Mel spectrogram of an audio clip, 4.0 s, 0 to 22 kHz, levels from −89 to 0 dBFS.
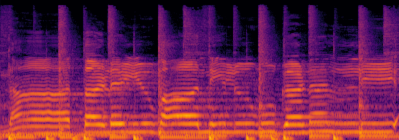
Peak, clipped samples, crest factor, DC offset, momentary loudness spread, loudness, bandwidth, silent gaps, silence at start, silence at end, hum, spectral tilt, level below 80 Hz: -8 dBFS; under 0.1%; 14 dB; under 0.1%; 5 LU; -22 LUFS; 19 kHz; none; 0 s; 0 s; none; -5.5 dB/octave; -30 dBFS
